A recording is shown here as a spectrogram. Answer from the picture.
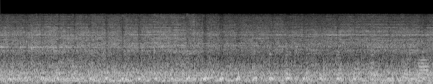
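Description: Empty tank cars of a freight train rolling past in a steady rumble, their steel wheels clattering on the rails.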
